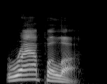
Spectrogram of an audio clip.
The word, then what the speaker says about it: Rapala: Actually, Rapala is not the correct pronunciation. It's actually Rapala.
